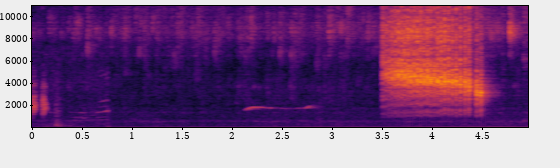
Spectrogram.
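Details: Female common iora calling males: a soft, level whistled note, then a loud, harsh rattling buzz of fast pulses lasting about a second. Faint noises come before it.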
